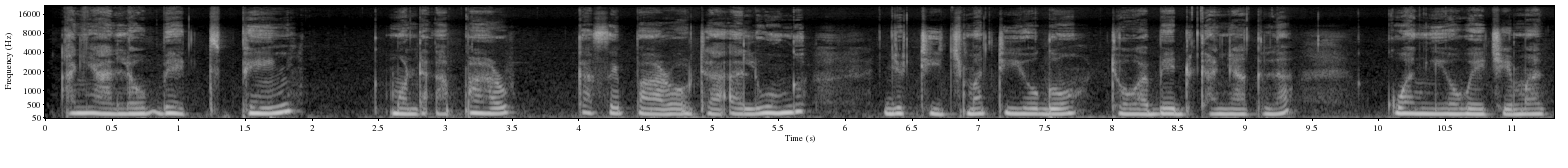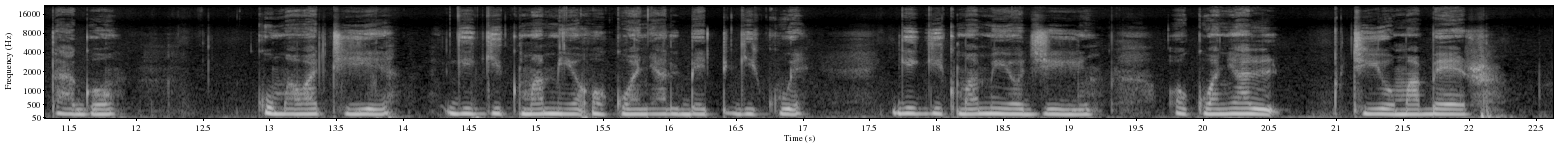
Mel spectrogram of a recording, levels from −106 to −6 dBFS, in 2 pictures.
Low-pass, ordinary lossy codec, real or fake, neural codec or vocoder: none; none; real; none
